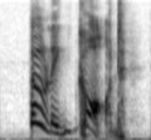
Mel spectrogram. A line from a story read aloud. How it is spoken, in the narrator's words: exclaimed Colonel Blood weakly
